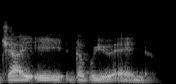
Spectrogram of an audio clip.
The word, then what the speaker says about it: Jawn: Yeah, Jawn Photo. So it's spelled J A W N.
